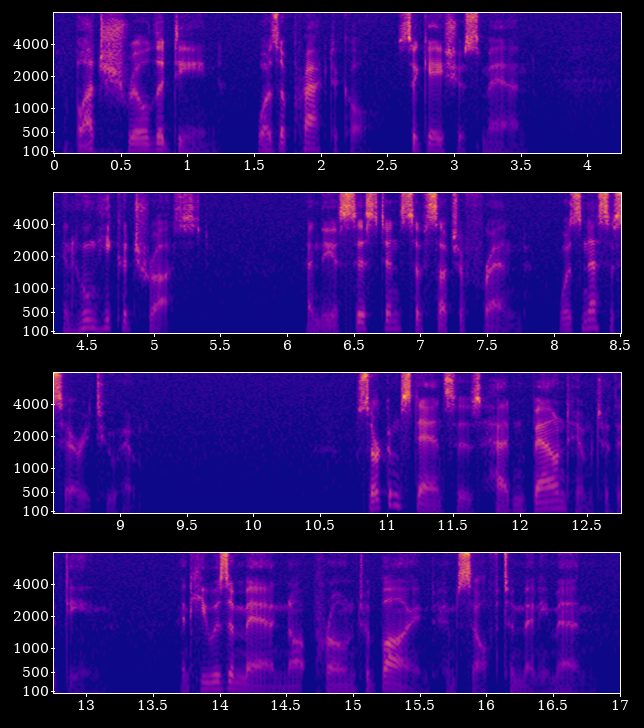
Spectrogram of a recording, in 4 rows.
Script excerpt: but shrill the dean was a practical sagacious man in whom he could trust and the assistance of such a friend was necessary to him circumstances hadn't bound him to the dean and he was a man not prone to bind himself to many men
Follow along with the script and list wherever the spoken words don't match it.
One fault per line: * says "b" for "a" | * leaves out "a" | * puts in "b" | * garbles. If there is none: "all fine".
all fine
